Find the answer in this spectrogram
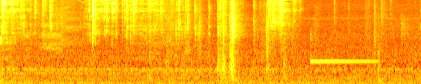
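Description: Keys jangling and clicking in a motorhome's ignition as the key is turned to the on position, then a single short steady electronic beep near the end. A low steady hum runs underneath, the RV's generator still running.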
